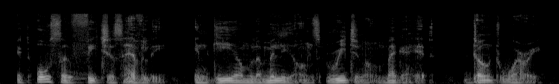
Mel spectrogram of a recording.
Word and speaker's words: Guillaume Lamillion: Guillaume Lamillion. Cara, nome da hora, hein? If it doesn't rhyme, you're not pronouncing it right.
